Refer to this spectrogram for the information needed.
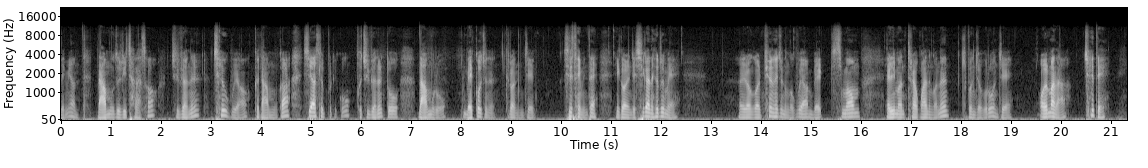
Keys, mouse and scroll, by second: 10.8 click, 12.3-14.5 drag.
